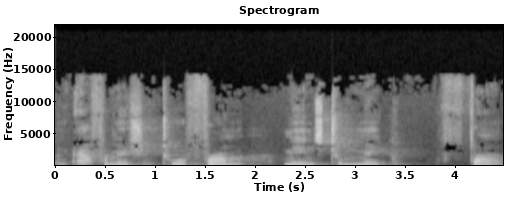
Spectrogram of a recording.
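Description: Calm in tone, a man with a medium pitch speaks at a very slow pace, somewhat breathy, with ordinary pitch variation. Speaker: author and workshop teacher. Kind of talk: online course lecture. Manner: calm, explanatory, reflective. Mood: calm, warm, earnest. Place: studio.

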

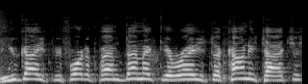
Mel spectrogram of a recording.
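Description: A man talks at a fairly quick pace in an American accent. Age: 80s+. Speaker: public commenter. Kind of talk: public comment at a government meeting. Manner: agitated, insistent.

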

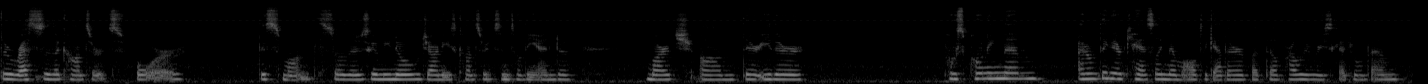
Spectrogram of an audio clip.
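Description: A woman's monotone, flat delivery with long, frequent pauses over light background noise. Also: moderate pace. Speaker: vlogger. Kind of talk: casual vlog chat. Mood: somber, concerned. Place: home room. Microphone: webcam.

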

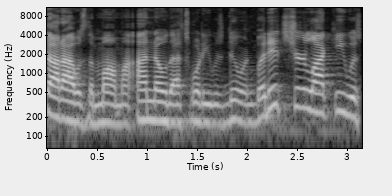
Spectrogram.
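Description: A woman's bright, sharp voice at a very fast pace, with very wide pitch swings. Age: 60s. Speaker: Bible teacher. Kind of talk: sermon. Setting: teaching room with audience, livestreamed. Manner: seated, in some pain.

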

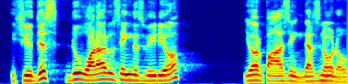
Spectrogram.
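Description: The background is quiet as a man talks. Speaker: medical student YouTuber. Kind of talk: tutorial. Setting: to camera. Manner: animated. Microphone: lapel.

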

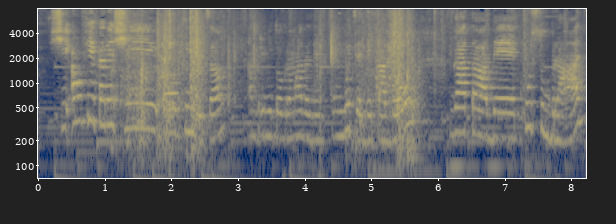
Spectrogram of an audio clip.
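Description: With clear music behind her, a woman talks at a very slow pace with ordinary pitch variation. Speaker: beauty vlogger. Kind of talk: casual unboxing vlog chat. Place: home room.

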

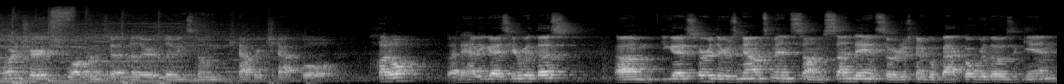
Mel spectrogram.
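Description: Over faint background music and audible room echo, a man talks at a fairly quick pace in a monotone, flat intonation. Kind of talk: church announcements. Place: church. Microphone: camera far.

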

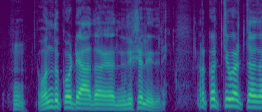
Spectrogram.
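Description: A man with an unremarkable speaking voice and lively intonation. The sound is dry and close, with no echo. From rural Karnataka, India. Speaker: farmer. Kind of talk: interview.

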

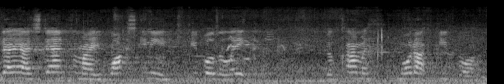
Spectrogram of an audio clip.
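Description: A woman speaks over noticeable background noise. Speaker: speaker. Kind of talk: public speech. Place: open country. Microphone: pa.

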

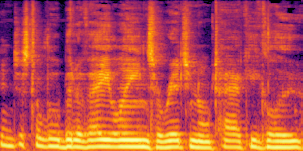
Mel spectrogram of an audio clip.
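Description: A man speaks in a dark, mellow tone with a slightly husky edge and little pitch movement.

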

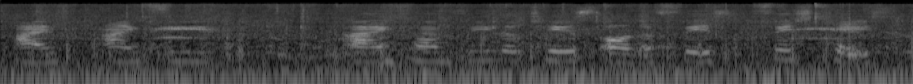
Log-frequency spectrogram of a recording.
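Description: Against loud background noise, a woman talks at a very slow pace. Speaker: food vlogger. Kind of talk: casual vlog chat. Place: street.

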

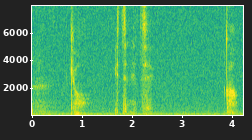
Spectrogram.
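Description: Soft-spoken and whispering, a woman is heard in a dry sound with no echo over light background noise. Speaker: ASMR creator. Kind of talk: soft ASMR chat. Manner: soft close-mic whisper. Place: home room. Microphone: earbuds.

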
